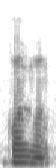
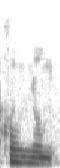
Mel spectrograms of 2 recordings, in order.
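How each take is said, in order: First: The name sounds like 'kwan-lwan'. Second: The name sounds like 'kun-lun'. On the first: This is how it is said in Taiwan. "a pronúncia mais próxima, somente da província de Taiwan" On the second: This is how it is said in some parts of China. "em alguns lugares da China se fala Kunlun"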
